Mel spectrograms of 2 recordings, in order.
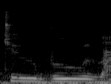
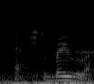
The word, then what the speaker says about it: Ashtabula: Someone said you pronounced it right. – Ashtabula. – Ashtabula. – Third, she says, accent on the third syllable. – Boo. – Accent on the boo. – Ashtabula. – I always try to accent the boo.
